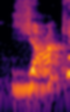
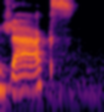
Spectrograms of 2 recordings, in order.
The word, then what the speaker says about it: Jacques: Jacques? – Jacques. – Jacques. – Jacques. Jacques, okay. – Jacques. – I didn't take French, remember this? – Jacques! – It's better than Jax.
